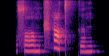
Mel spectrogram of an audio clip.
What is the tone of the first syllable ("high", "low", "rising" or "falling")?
low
